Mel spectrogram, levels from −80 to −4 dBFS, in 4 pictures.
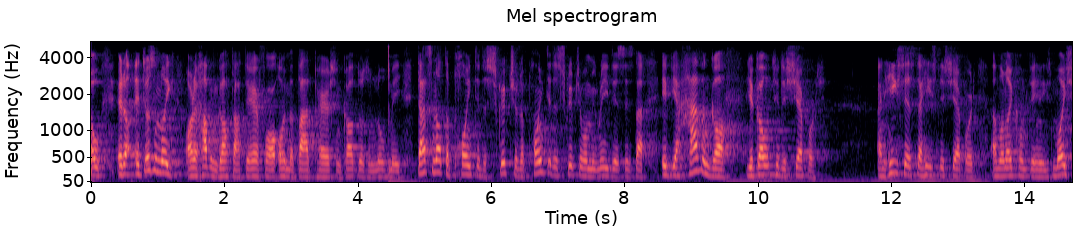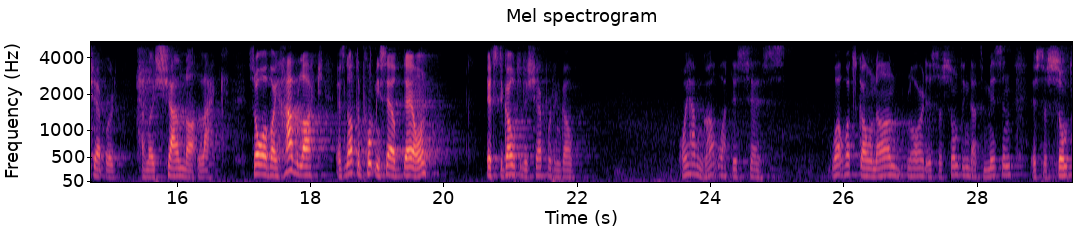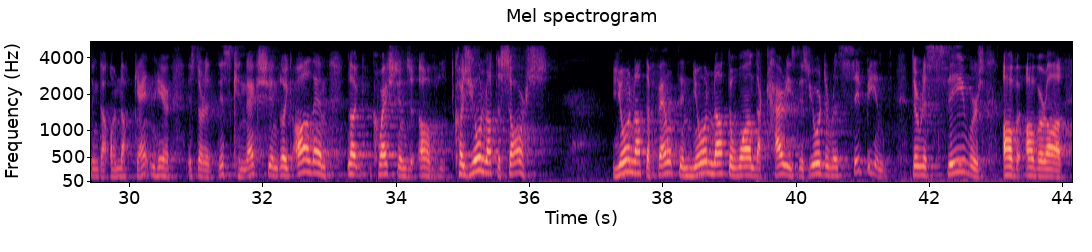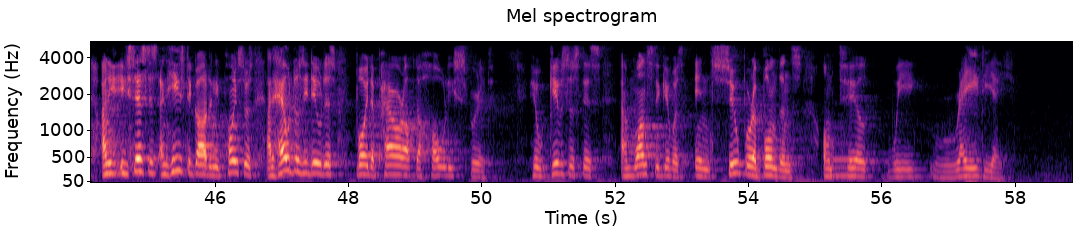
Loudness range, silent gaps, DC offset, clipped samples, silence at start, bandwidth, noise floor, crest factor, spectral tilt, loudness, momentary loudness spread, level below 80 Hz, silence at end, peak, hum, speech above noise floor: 14 LU; none; under 0.1%; under 0.1%; 0 s; 5.2 kHz; -62 dBFS; 24 dB; -7.5 dB/octave; -27 LUFS; 17 LU; -60 dBFS; 1 s; -2 dBFS; none; 35 dB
